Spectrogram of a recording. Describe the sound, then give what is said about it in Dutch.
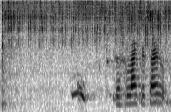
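A hot-water tap runs with a steady hissing stream of hot water, drawn to make instant coffee, while a person murmurs and then speaks briefly over the sound. “En dan ga ik heet water uit de heetwaterkraan tappen.”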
